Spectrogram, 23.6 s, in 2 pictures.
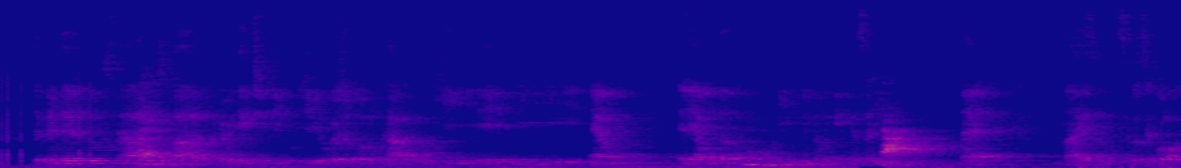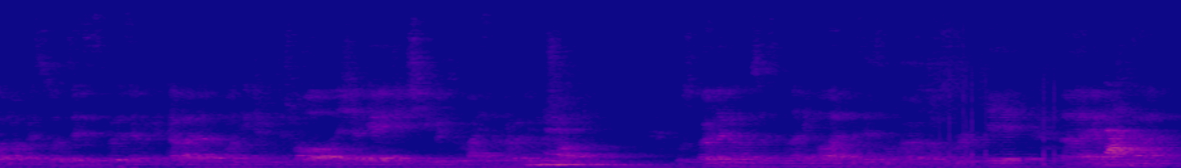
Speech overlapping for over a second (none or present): none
